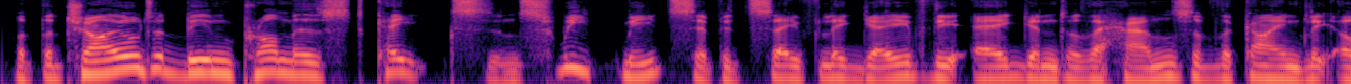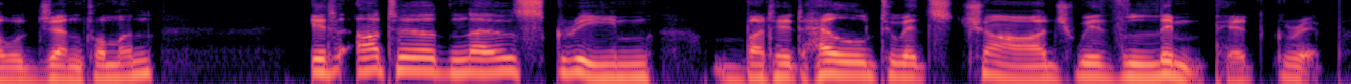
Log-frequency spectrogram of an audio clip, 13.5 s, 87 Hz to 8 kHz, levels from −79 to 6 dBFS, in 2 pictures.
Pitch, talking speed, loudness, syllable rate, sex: 130 Hz, 160 wpm, -20 LUFS, 4.1 syllables/s, male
